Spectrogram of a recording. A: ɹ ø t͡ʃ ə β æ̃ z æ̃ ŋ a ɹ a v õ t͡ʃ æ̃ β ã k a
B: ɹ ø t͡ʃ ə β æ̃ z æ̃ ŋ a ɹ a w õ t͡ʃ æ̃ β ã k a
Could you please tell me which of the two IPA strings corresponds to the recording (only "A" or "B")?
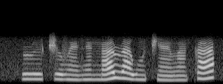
B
